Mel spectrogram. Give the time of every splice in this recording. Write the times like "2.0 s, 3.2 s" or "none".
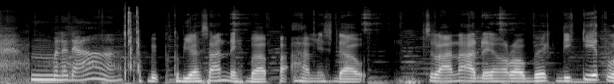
1.2 s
